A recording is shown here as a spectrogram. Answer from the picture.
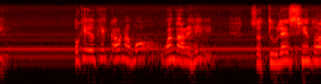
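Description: Steady electrical mains hum from the sound system, heard alone for about the first second, then under a man's voice preaching into the microphone.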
